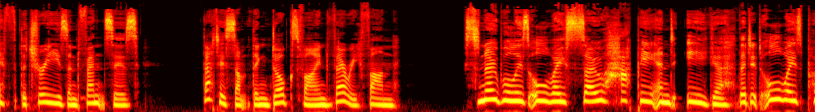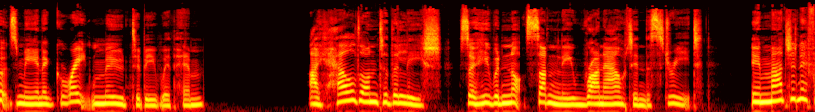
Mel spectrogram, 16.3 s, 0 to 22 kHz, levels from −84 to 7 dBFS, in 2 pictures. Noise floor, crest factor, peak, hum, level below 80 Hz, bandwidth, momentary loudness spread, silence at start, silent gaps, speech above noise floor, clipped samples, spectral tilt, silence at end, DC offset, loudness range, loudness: -76 dBFS; 16 dB; -2 dBFS; none; -58 dBFS; 20 kHz; 8 LU; 0 s; none; 59 dB; under 0.1%; -3.5 dB/octave; 0 s; under 0.1%; 4 LU; -17 LUFS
